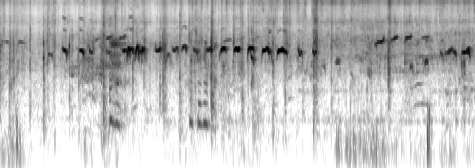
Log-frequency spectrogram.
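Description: Chickens clucking and squawking on a rural Egyptian farm, a scattered run of short calls at moderate distance, with people talking and household noises mixed in.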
